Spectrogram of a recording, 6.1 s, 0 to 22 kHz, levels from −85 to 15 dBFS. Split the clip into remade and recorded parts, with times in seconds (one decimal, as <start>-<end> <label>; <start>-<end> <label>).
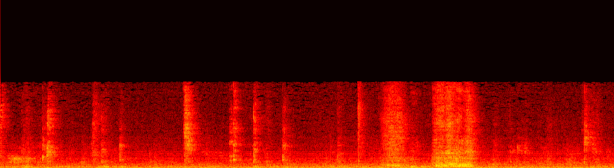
0.0-6.1 recorded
